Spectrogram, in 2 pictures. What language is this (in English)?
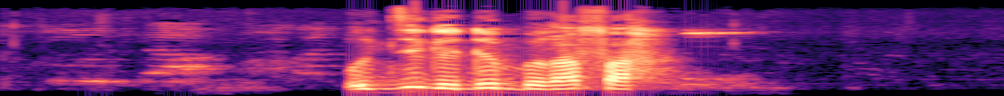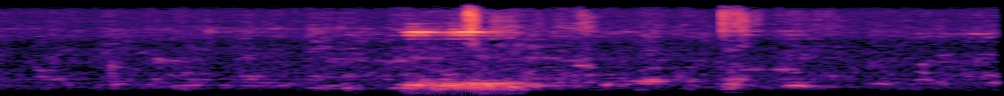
Fang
